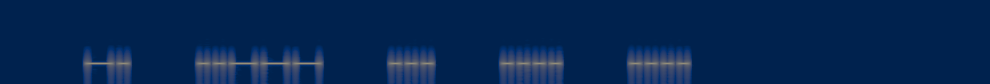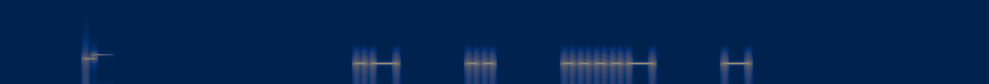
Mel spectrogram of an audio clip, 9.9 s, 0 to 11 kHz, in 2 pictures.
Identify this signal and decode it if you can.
Morse code, heard as a keyed tone, about 30 wpm, spaced as for 17 wpm, 700 Hz. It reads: N2SHH AI4T
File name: Lesson 14g - Number 2 - Call Signs 30wpm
